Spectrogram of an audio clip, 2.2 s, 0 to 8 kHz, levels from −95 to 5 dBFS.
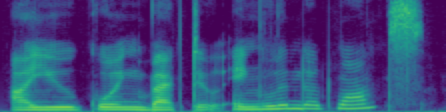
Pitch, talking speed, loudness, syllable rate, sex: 210 Hz, 215 wpm, -17 LUFS, 5.0 syllables/s, female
